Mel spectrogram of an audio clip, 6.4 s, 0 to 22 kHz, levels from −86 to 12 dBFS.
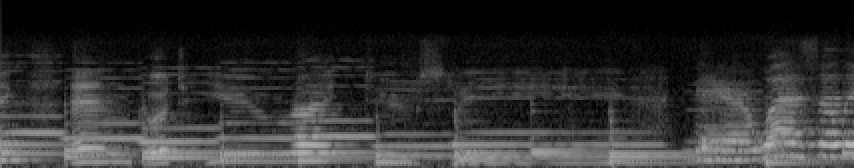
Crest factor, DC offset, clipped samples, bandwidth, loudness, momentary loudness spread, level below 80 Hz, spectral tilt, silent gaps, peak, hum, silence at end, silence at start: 18 dB; under 0.1%; under 0.1%; 15.5 kHz; -28 LUFS; 8 LU; -58 dBFS; -7.5 dB/octave; none; -8 dBFS; none; 0 s; 0 s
